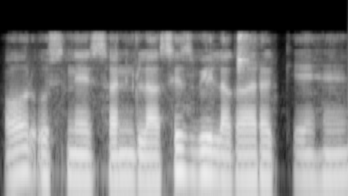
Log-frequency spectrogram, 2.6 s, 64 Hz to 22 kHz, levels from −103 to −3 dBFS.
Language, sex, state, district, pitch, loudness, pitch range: Hindi, male, Rajasthan, Jaipur, 115 Hz, -18 LUFS, 110-120 Hz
